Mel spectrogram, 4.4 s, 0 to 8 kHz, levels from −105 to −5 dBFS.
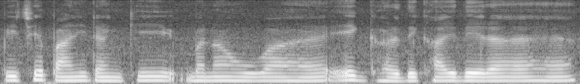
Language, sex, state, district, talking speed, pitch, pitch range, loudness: Hindi, male, Chhattisgarh, Raipur, 165 wpm, 135 Hz, 135-140 Hz, -15 LUFS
